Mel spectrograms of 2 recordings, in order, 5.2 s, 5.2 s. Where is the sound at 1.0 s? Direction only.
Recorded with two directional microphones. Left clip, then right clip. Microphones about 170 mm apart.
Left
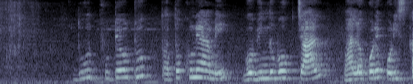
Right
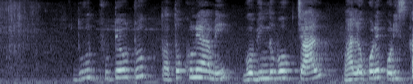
5° right (ahead or behind).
